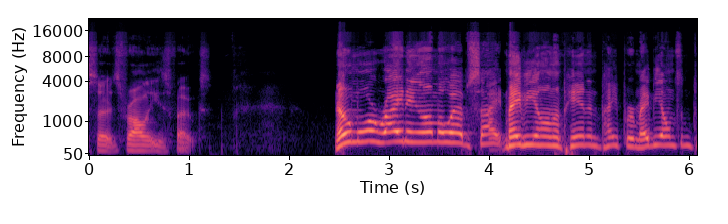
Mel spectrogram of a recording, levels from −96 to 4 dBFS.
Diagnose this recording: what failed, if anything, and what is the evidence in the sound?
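Nothing failed; no fault is audible in this recording.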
